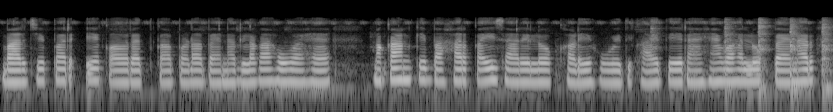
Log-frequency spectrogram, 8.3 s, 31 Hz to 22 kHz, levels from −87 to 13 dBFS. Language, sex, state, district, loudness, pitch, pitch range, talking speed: Hindi, female, Uttar Pradesh, Jyotiba Phule Nagar, -20 LUFS, 185 Hz, 180-190 Hz, 185 wpm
